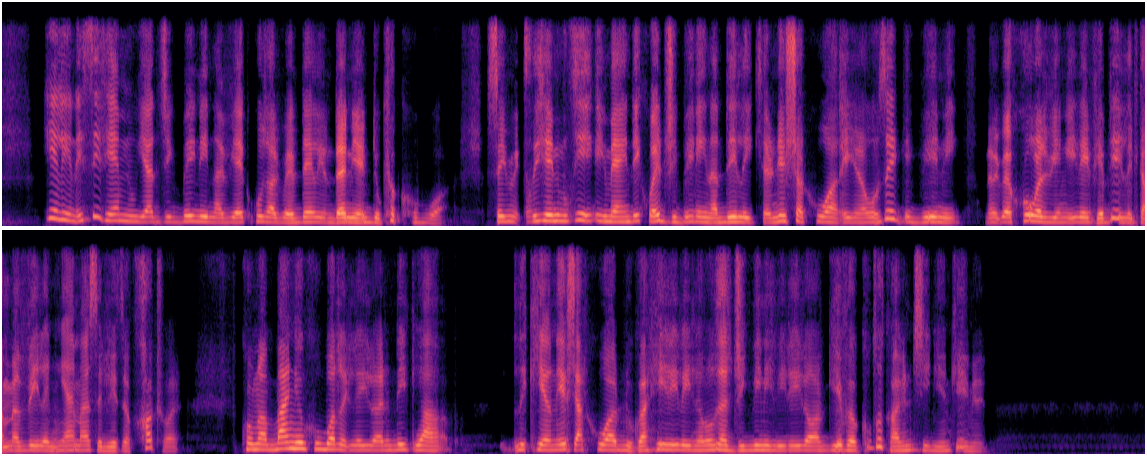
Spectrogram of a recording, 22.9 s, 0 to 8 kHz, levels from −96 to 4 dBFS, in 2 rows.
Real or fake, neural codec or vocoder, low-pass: fake; codec, 16 kHz in and 24 kHz out, 0.4 kbps, LongCat-Audio-Codec, four codebook decoder; 7.2 kHz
